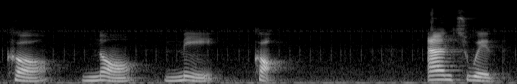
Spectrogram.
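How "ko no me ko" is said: e, ko, no, me, ko as five separate beats; divided into syllables. Shown as a demonstration. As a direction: pause after every piece of "e, ko, no, me, ko". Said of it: "I start by dividing".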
